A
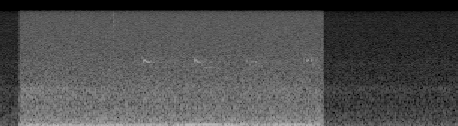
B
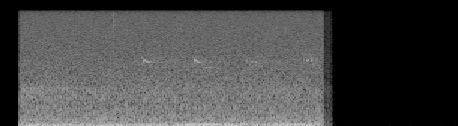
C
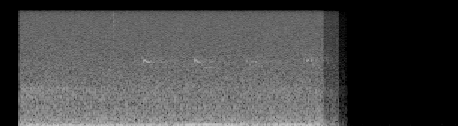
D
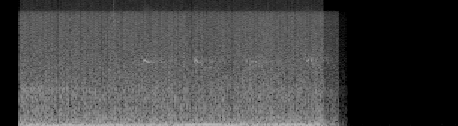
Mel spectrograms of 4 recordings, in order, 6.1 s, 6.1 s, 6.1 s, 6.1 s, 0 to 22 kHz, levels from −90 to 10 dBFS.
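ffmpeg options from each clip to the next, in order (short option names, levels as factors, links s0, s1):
-af "agate=range=0.00447:threshold=0.0158:ratio=16:detection=peak,volume=1.68"
-af "aecho=1:1:205:0.188"
-af "asoftclip=type=tanh:threshold=0.15"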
